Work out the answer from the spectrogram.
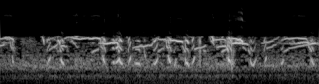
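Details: Four Northern goshawk chicks calling for food at a nest in Estonia, 1 June 2022, on a live nest camera: dense overlapping shrill, squealing whistles with rising and falling inflections, a constant chorus.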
